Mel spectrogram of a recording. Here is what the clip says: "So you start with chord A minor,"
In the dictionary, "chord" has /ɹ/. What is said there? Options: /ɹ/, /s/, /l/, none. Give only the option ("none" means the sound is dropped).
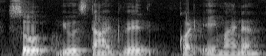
/l/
